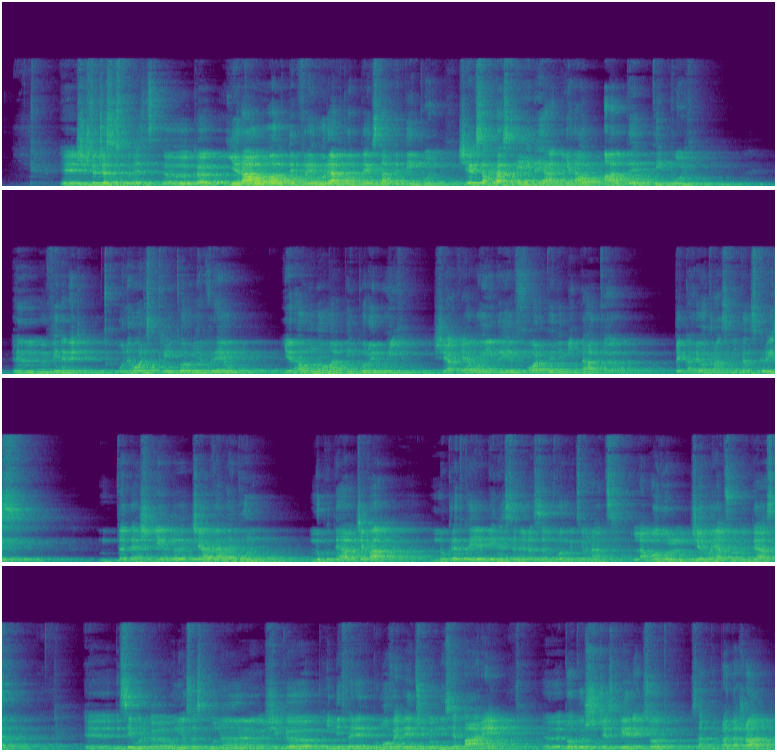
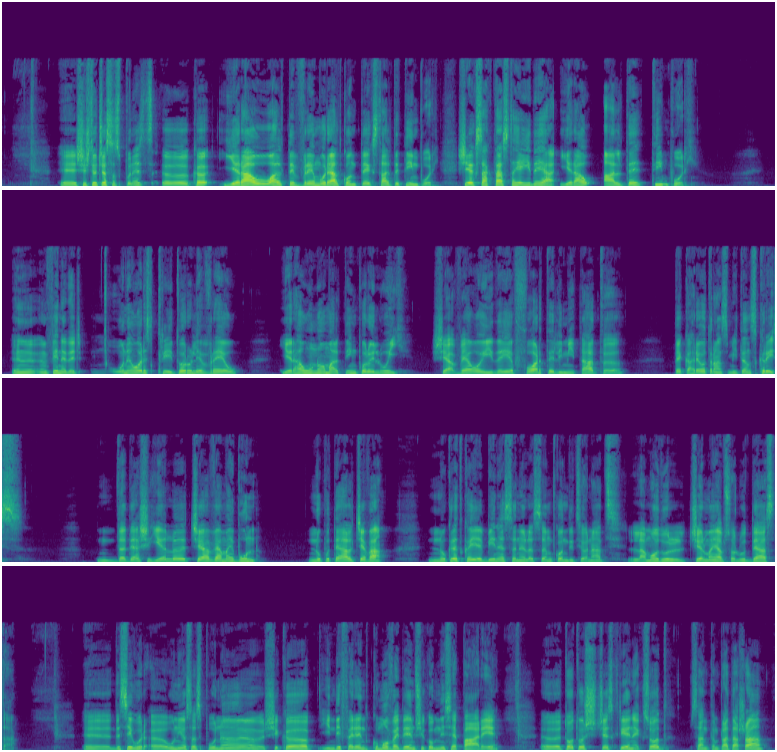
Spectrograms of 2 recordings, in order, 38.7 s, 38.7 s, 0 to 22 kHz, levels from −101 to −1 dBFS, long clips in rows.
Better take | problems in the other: second | room echo; noticeable; dies away in 2.1 s // off-mic speech; far

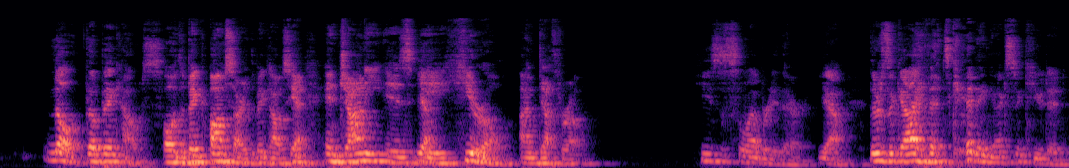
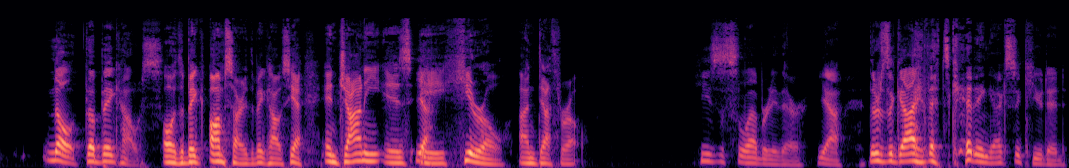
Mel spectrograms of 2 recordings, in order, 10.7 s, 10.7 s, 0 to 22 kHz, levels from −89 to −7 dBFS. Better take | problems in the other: second | off-mic speech; far // room echo; very slight; dies away in 0.3 s

